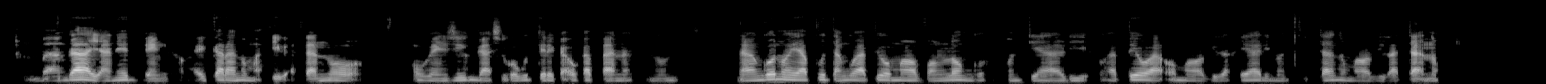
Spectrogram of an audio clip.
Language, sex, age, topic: Oshiwambo, male, 25-35, finance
